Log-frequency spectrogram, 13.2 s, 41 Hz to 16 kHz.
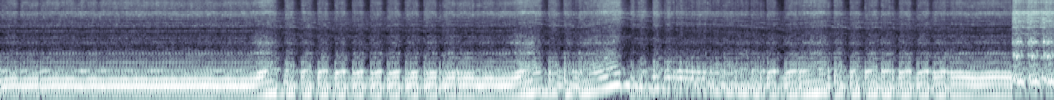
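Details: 13B bridgeport rotary in Danny's Corona, first start after fixing a no-spark problem, igniters on: fires up, holds a choppy lumpy idle, revs cleanly through several throttle blips and drops back; runs healthy.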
